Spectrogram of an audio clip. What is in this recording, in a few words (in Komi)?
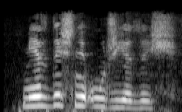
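"мездысьны уджйӧзысь", Komi-Zyrian, female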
